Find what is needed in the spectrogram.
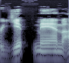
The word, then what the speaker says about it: Ip Man: But do you guys want to talk about Ip Man or Yip Man? I don't know. However you say it. – I believe it's pronounced like Yip Man, like, with a Y, but the Y is very, very subtle.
